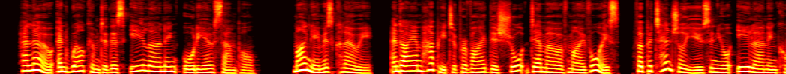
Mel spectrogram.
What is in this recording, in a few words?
Formal, British accent, e-learn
